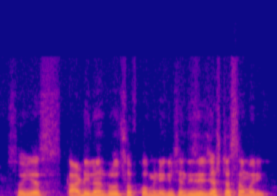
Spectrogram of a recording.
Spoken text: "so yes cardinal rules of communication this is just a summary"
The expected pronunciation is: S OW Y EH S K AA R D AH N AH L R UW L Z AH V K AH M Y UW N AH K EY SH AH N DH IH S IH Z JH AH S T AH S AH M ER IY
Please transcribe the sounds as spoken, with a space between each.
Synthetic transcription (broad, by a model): S OW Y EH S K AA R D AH L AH N R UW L S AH F K AH M Y UW N AH K EY SH AH N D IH S IH Z JH AH S T AH S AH M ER IY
